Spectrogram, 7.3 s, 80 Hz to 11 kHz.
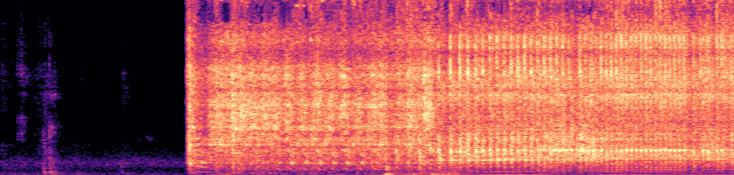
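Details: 1973 Volvo 144 with a flat-tappet cam, run on diesel oil for its zinc: starter cranks, engine catches, then a steady knock about three per second over the idle; known engine knock, cause not identified.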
